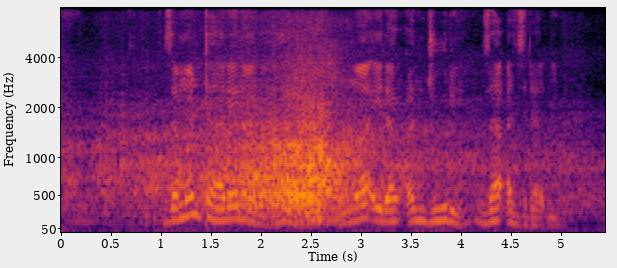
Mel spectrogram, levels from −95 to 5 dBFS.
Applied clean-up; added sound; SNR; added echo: none; Skateboard; -4 dB; none.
